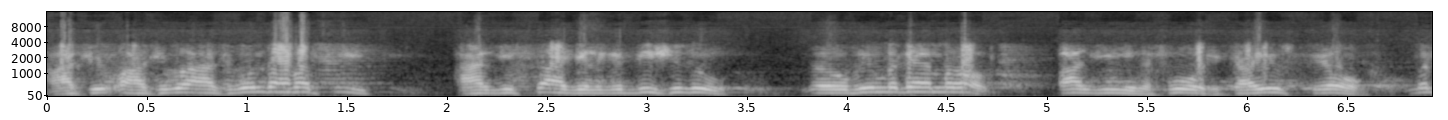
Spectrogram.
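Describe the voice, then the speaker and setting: A man speaks at a fairly slow pace with a fairly high pitch and ordinary pitch variation. His loudness is very even, over light background noise. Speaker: caller. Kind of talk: heated debate commentary. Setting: phone call. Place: studio.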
